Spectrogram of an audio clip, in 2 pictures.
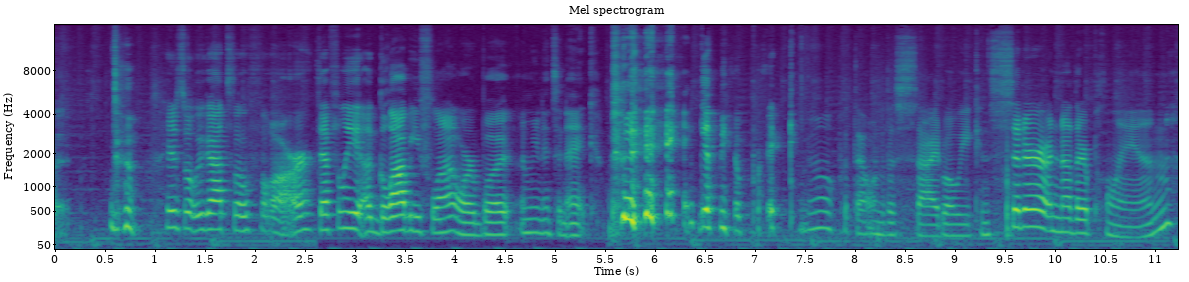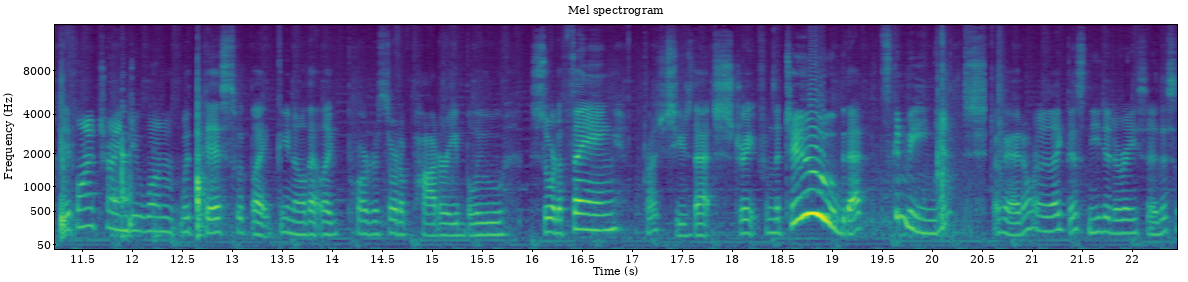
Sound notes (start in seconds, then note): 5.4 laughs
